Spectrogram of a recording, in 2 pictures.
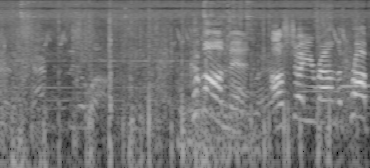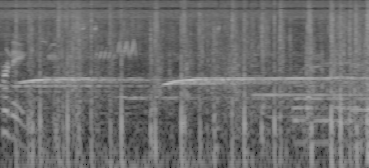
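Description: Horse hooves clip-clop steadily in the remastered Red Dead Redemption video game, with a brief whinny, a close rhythmic trot beneath people talking.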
